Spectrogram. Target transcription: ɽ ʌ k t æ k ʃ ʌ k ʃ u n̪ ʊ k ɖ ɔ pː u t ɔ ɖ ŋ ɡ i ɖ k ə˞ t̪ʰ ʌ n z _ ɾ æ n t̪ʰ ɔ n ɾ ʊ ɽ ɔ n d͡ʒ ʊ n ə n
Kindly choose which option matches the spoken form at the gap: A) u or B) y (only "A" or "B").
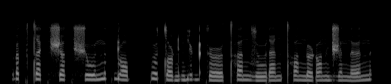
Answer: A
